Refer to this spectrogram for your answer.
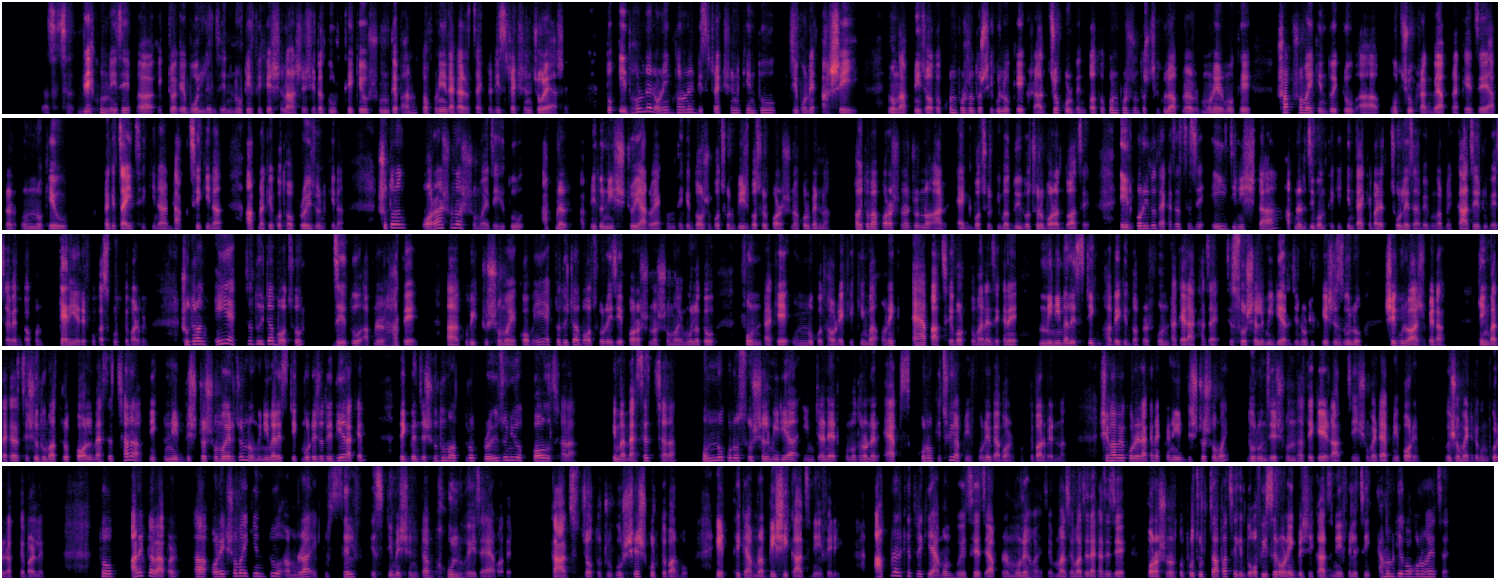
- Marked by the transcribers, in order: in English: "distraction"; in English: "minimalistic"; in English: "social media"; in English: "minimalistic mode"; in English: "social media, internet"; in English: "self estimation"
- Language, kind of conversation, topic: Bengali, advice, একাধিক কাজ একসঙ্গে করতে গিয়ে কেন মনোযোগ হারিয়ে ফেলেন?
